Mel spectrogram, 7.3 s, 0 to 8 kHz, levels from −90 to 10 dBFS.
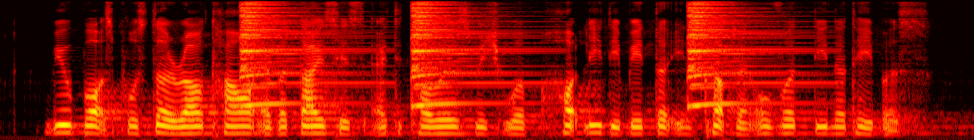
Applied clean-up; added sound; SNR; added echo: none; Gong; 2 dB; reverberation time 1.8 s.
